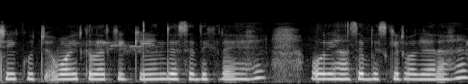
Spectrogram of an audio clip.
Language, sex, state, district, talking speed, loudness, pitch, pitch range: Hindi, female, Uttar Pradesh, Lalitpur, 205 wpm, -16 LUFS, 245 Hz, 240-250 Hz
